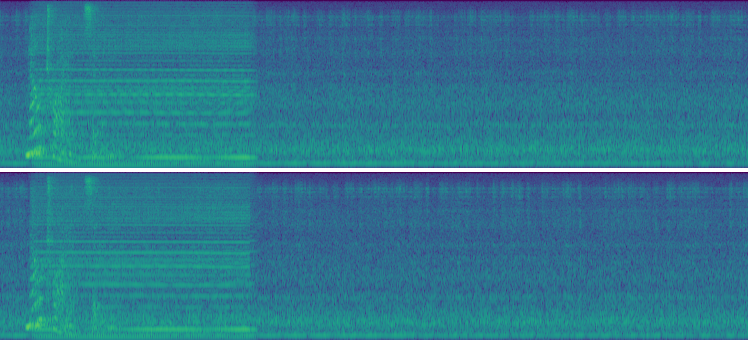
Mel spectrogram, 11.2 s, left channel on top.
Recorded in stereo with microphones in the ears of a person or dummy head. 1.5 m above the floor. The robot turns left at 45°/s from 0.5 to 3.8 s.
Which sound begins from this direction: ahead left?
A woman speaking, at 0.4 s.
